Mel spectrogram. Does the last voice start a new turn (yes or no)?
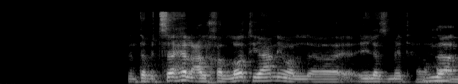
yes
